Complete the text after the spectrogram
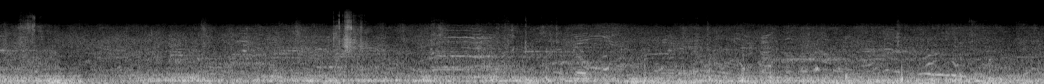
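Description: A crowd of skaters chatters in a large echoing hall.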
